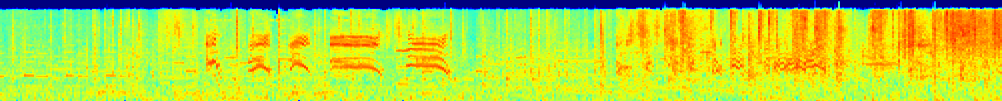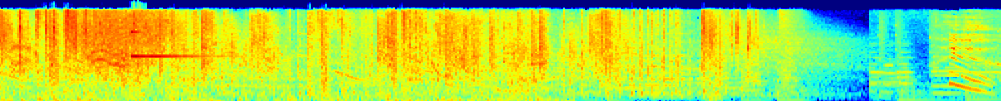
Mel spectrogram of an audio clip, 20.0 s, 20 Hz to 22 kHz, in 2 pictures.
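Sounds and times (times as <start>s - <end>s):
background music: 0.0s - 20.0s
brief high tone: 11.3s - 12.3s.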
